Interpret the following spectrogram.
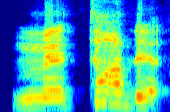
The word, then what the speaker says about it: methodical: Methodical, methodical, stress on the second syllable.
